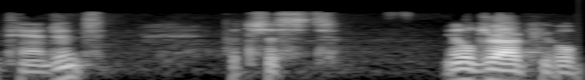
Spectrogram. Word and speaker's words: tangent: Don't say tan. Say tangent.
